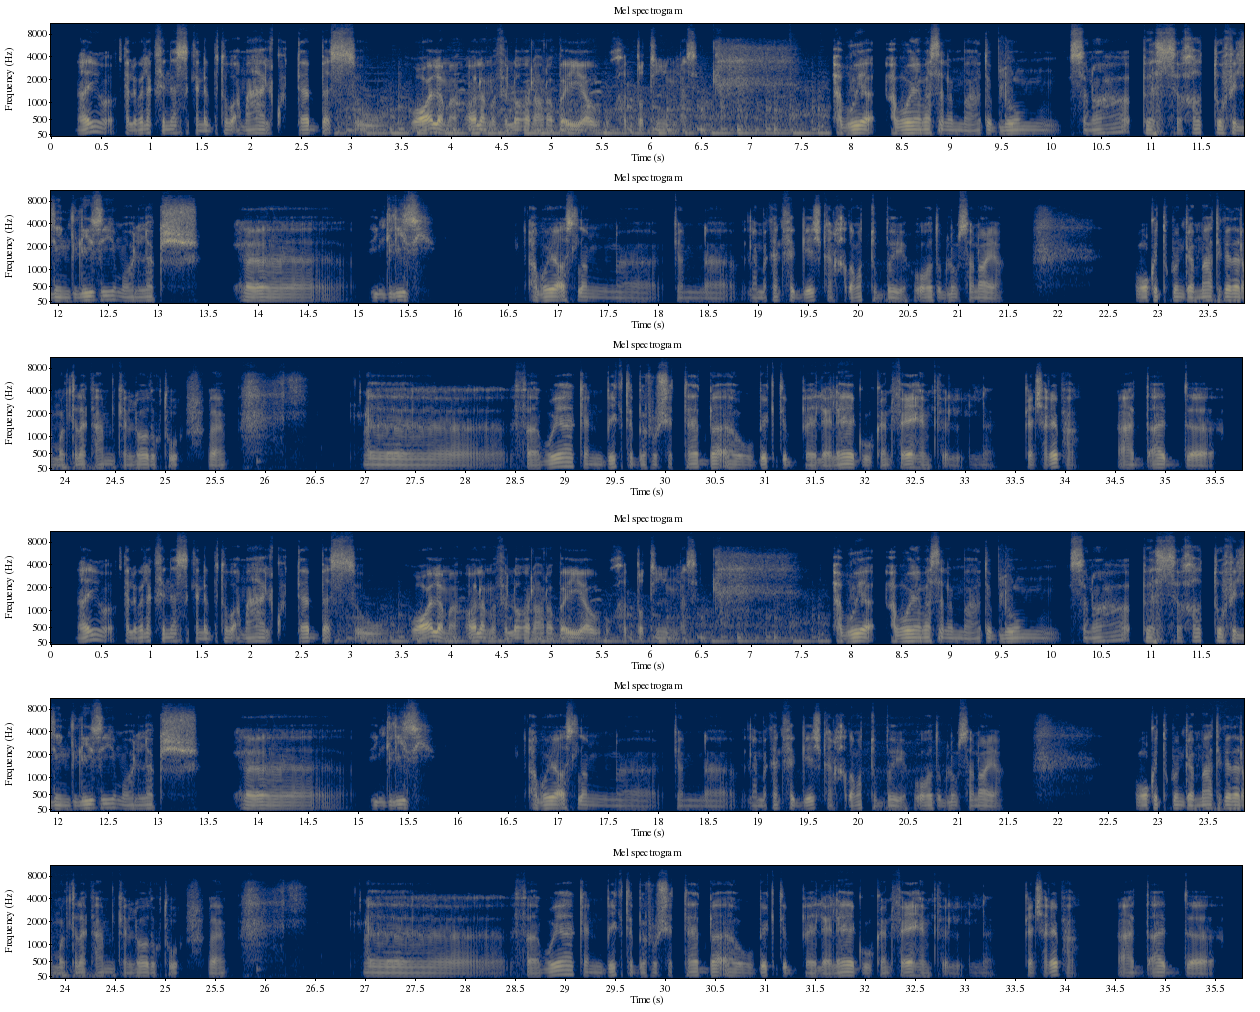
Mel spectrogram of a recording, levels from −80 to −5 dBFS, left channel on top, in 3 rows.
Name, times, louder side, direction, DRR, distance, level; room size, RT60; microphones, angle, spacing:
voice 1, 0.3-13.4 13.7-14.9 15.1-15.8 16.6-21.5 21.7-22.4 22.8-26.4 26.9-33.3 33.6-34.1 34.5-35.5, left 2 dB, 10° left, 0.4 m, -38 dB
sound 1, 2.8-7.8, left 6 dB, 80° left, 0.4 m, -46 dB
sound 2, 19.2-21.0 23.1-24.9, right 3 dB, 40° right, 2.7 m, -61 dB
head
